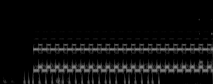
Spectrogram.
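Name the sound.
telephone ringing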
